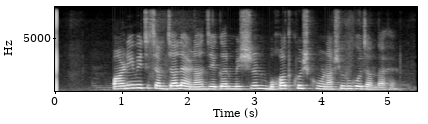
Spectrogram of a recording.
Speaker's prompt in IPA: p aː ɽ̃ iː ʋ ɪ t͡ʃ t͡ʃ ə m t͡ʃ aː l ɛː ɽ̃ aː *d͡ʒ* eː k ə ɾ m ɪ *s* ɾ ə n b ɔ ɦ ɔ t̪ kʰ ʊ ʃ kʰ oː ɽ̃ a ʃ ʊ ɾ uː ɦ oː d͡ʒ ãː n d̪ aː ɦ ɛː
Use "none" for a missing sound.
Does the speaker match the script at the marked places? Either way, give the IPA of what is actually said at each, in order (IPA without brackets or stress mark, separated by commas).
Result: d͡ʒ, ʃ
